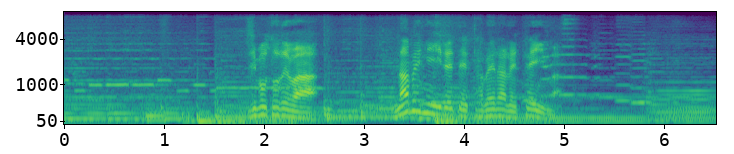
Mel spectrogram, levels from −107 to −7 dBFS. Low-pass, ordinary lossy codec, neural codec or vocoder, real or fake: 7.2 kHz; none; codec, 16 kHz, 6 kbps, DAC; fake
